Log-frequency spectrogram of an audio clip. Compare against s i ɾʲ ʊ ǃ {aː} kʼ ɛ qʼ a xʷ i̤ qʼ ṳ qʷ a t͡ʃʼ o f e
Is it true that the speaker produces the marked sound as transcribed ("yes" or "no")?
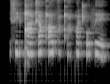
yes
